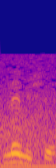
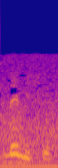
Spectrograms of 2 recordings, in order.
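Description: The two takes are said the same way.

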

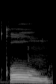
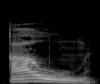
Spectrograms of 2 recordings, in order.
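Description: First: The vowel is a rounded 'o' sound. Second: The vowel is an open 'a' sound. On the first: "تو فارسی به حالت او میگیم، به حالت ذمه میگیم" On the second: "در عبارت عربی فصیح و در قرآن میگیم قوم"

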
